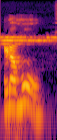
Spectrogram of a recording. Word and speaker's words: णमो: ध्यान से सुनिएगा उच्चारण ना। ओम ह्रीं अर्हम णमो लोहि बुद्धिणम झ्रोम झ्रोम नमः स्वाहा। ओम ह्रीं अर्हम णमो, मैं फिर बता रही हूँ, ना नहीं बोलेंगे, इसे णा ही बोलेंगे, णमो लोहि बुद्धिणम।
